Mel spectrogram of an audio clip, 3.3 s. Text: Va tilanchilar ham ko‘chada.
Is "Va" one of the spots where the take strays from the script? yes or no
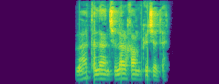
no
